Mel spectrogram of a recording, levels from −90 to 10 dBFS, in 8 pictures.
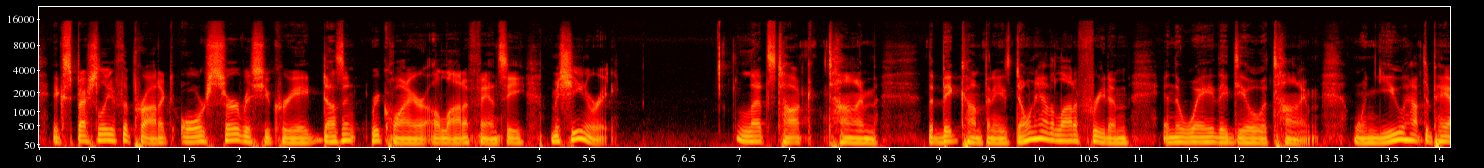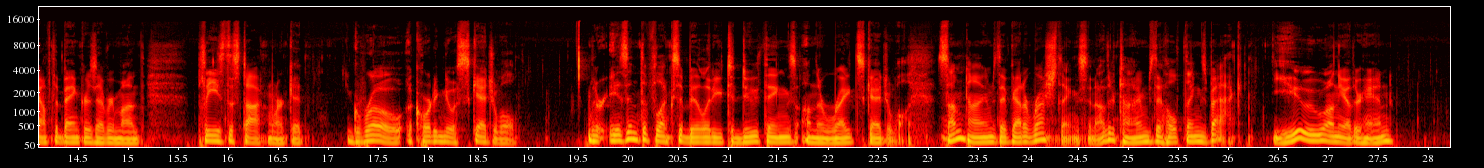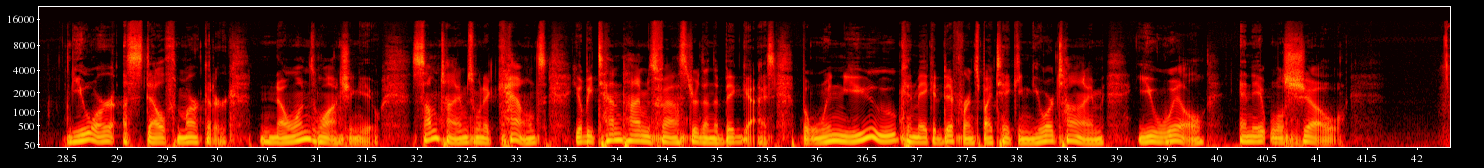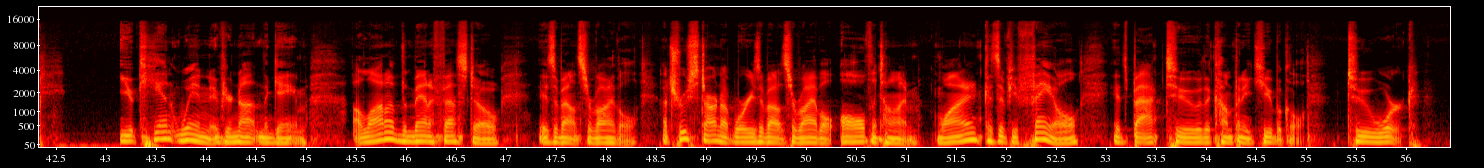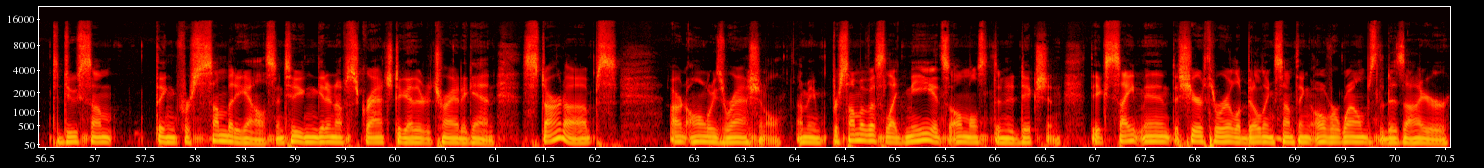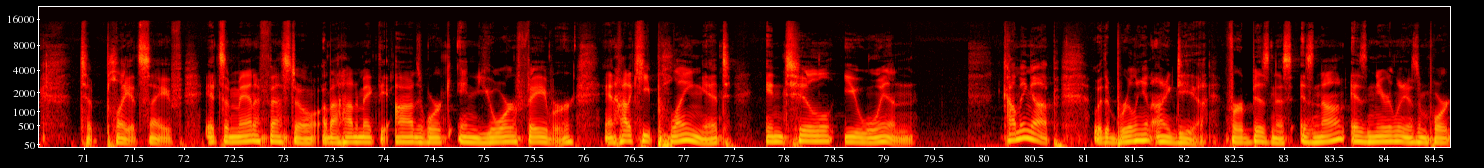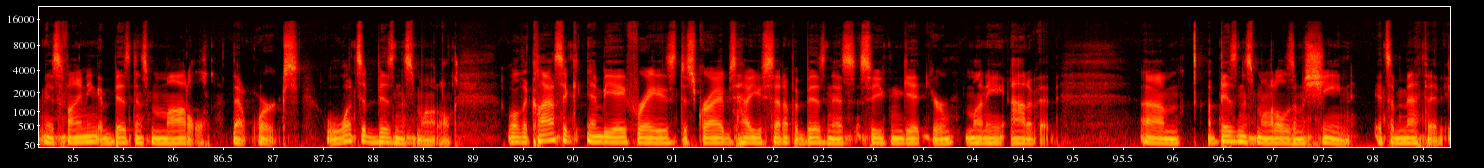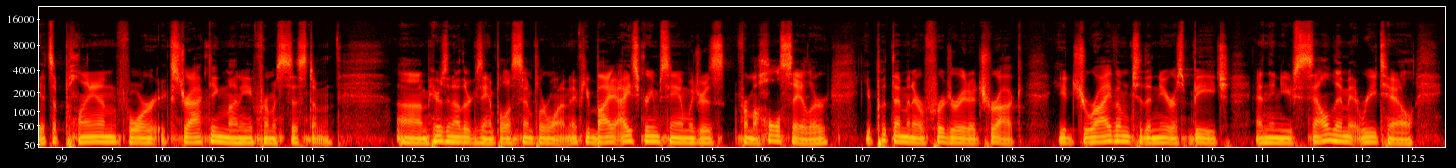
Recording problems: squashed, flat; somewhat

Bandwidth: 15 kHz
